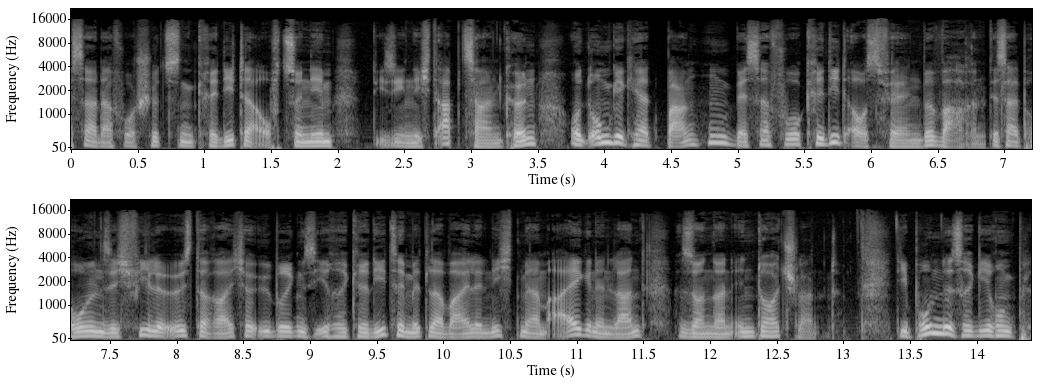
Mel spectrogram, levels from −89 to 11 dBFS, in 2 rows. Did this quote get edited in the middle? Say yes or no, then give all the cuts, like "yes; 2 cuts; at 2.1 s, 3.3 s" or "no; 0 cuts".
yes; 1 cut; at 6.8 s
